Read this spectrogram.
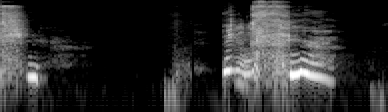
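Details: Sneezing fit while trying to relax: a short sharp sneeze, then a second louder voiced sneeze after a brief pause; repeated sneezing.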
